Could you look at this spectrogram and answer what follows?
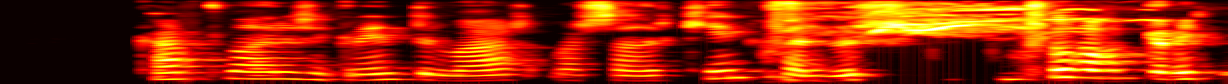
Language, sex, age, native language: Icelandic, female, 30-39, Icelandic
